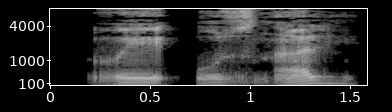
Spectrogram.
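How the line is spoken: Moaning. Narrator (Russian): Валентина застонала

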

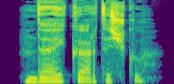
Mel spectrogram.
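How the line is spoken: Muffled voice. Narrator (Russian): глухо говорит

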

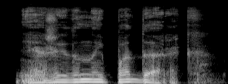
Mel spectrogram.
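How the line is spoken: Hoarse wheeze. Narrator (Russian): прохрипел Зуза

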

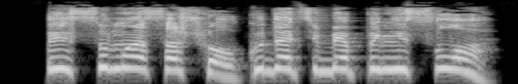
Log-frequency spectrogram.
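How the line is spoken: Almost shouting. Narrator (Russian): почти закричала Алиса

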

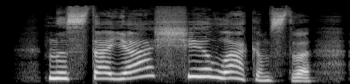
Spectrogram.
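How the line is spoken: Joyful. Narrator (Russian): радостно произнесла Хетер

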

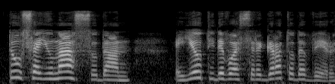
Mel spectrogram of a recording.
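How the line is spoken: Grateful exclamation. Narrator (Italian): esclamò Jack in uno slancio di gratitudine

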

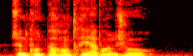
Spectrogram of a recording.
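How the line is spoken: Curt reply. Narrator (French): répliqua-t-elle sèchement

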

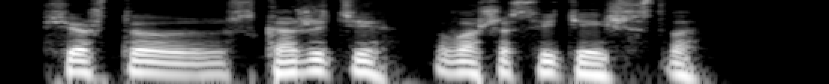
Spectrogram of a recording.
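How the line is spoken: Young man's trembling voice. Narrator (Russian): дрогнувшим голосом проговорил юноша

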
